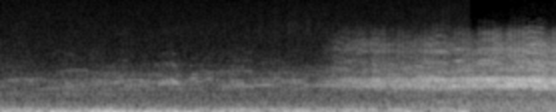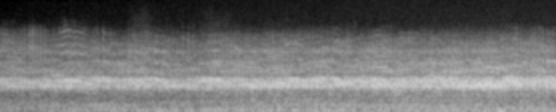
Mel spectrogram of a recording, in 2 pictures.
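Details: Common Cranes on migration at Lac du Der-Chantecoq, northern France, returning in late afternoon to their overnight roost on the lake. Faint low calls for three seconds, then a dense chorus of overlapping trumpeting calls that swells steadily louder.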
